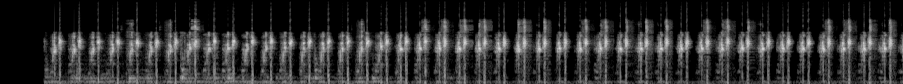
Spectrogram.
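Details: Male barn owl alone in a nest box by a drive at 1:21 am, chirping to call a partner; rapid harsh chirps repeated about two and a half per second, steady and continuous after a brief silent start.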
